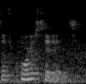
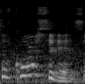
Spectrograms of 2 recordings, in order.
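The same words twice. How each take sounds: First: "Of course it is" said low and softer, flat and knowing; low, quieter, resigned "Of course it is"; low dry take. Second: "Of course it is" said much higher, bright and mocking; high-pitched sarcastic "Of course it is"; high sarcastic take. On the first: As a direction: drop "Of course it is" into a deadpan mutter. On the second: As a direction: toss off "Of course it is" up high in mock surprise. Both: Shown as a demonstration.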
